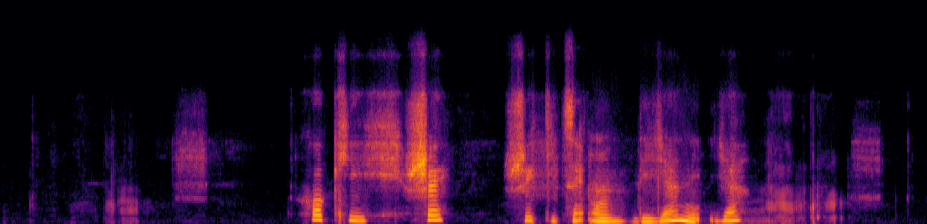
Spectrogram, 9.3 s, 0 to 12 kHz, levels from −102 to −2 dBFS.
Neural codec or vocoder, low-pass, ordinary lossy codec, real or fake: none; 7.2 kHz; Opus, 24 kbps; real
